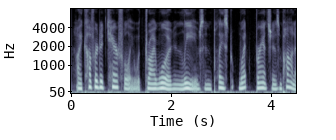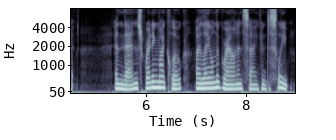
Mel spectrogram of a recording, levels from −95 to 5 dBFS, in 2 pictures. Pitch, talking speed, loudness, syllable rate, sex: 175 Hz, 195 wpm, -15 LUFS, 5.3 syllables/s, female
